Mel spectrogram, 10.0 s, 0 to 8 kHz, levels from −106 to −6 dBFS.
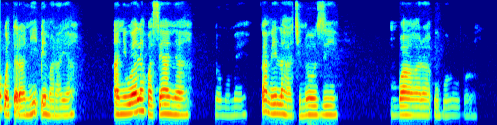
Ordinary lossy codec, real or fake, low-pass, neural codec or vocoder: none; real; none; none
